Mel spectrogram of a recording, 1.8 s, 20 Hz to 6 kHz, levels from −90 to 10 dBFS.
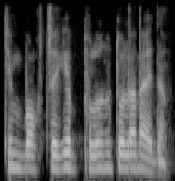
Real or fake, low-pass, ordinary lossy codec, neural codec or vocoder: fake; 5.4 kHz; AAC, 48 kbps; vocoder, 44.1 kHz, 128 mel bands, Pupu-Vocoder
